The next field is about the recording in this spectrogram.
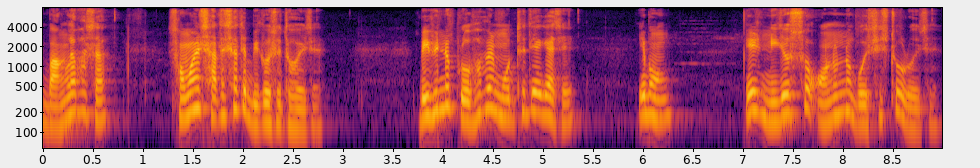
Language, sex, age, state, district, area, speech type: Bengali, male, 18-30, West Bengal, Bankura, urban, spontaneous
